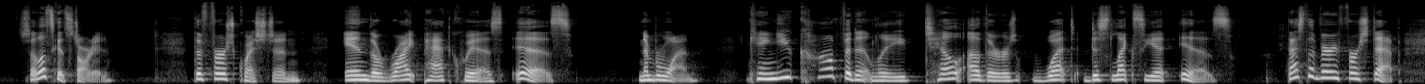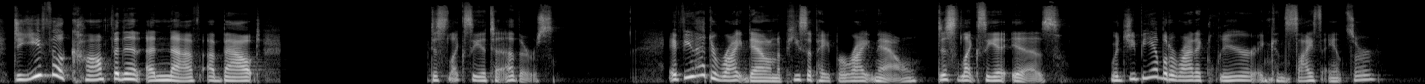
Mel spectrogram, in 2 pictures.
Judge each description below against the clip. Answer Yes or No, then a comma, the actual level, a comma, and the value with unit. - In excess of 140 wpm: No, slow, 135 wpm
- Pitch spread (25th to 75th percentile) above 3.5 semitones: Yes, wide, 5.4 semitones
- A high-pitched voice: Yes, high, 195 Hz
